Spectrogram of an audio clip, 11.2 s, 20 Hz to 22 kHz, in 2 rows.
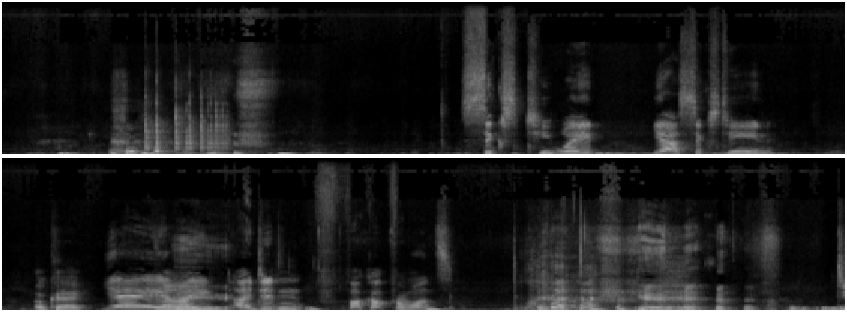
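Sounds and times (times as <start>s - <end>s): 
dice rolled and clattering across a surface: 1.0s - 1.8s
speech: 3.2s - 5.2s, 5.8s - 11.2s
faint laughter-like voices: 9.0s - 11.1s.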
